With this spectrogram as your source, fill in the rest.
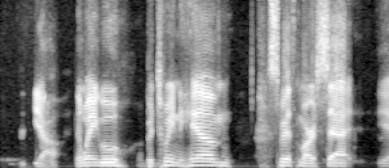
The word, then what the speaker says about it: Nwangwu: I'm not even going to try to how to pronounce his name. Kenny Nwangwu? Yeah, Nwangwu.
